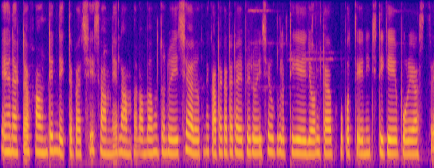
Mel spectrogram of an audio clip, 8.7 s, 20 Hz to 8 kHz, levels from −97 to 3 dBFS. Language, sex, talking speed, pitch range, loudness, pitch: Bengali, female, 165 wpm, 200-215 Hz, -17 LUFS, 205 Hz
